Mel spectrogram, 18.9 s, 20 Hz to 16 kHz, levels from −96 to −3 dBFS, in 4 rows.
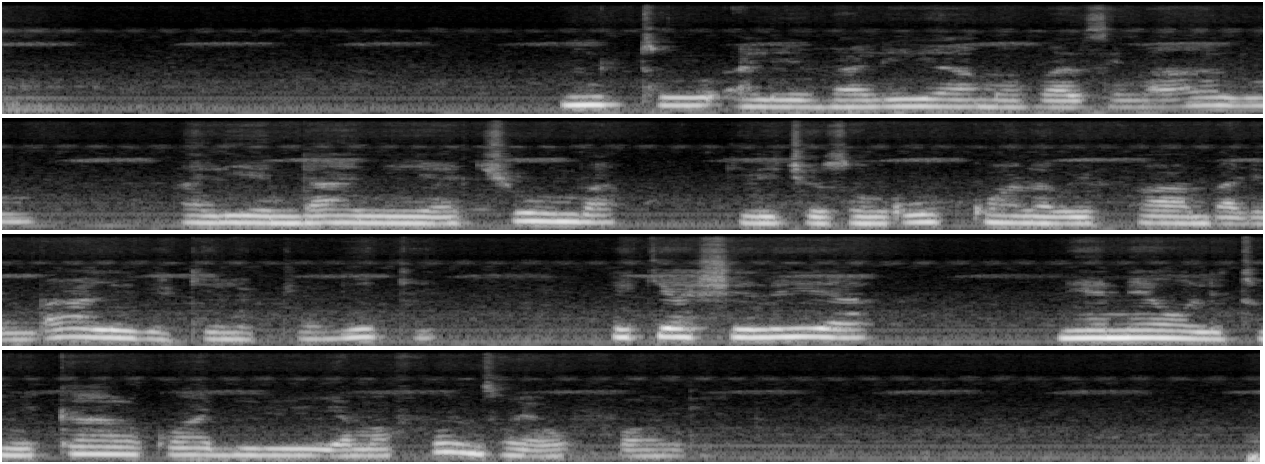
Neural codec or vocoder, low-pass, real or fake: none; 14.4 kHz; real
